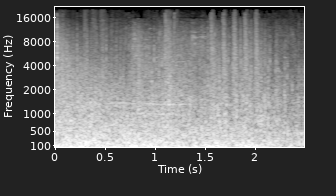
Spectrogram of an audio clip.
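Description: Cannon fire and battle din from the Gates of Hell strategy game, a dense, continuous rumble of booms and blasts at steady loudness with no voices.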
